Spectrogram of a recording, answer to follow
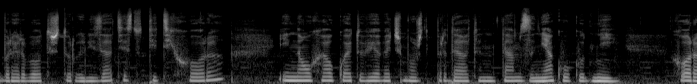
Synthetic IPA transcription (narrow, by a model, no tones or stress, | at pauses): bɾɛɾɐbɔt̪ɛ̥ʃt̪əoɾɡənizat̪sijəst̪o̥t̪it̪si̥xɔɾə | inɔɡʊxawkoɛt̪ʊviɛvɛt͡ʃɛmɔʒɛt̪d̪ɐpɾɛd̪avɐt̪ɛnɐt̪amzɐnʲakolˠkʊd̪ni | xɔɾə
